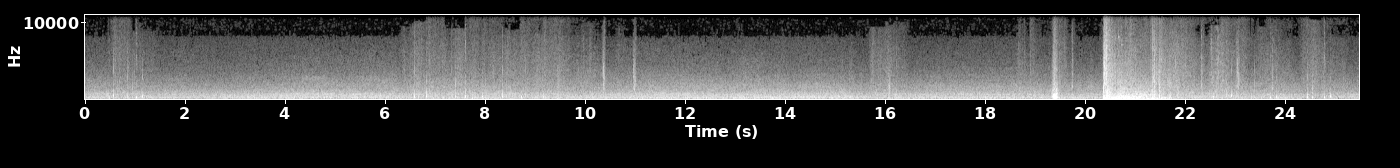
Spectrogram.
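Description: Armoured footsteps clank and scuff on stone and grass.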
